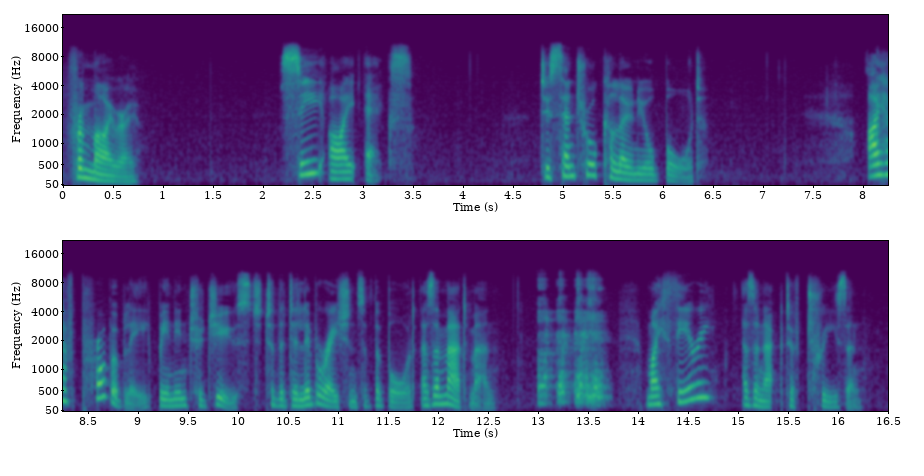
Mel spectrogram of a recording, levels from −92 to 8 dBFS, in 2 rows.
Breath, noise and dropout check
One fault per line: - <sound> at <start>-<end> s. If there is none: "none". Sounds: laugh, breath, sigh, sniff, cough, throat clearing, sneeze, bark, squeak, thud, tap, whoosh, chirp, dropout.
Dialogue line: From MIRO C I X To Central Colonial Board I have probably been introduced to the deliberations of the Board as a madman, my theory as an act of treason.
- throat clearing at 13.0-13.8 s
